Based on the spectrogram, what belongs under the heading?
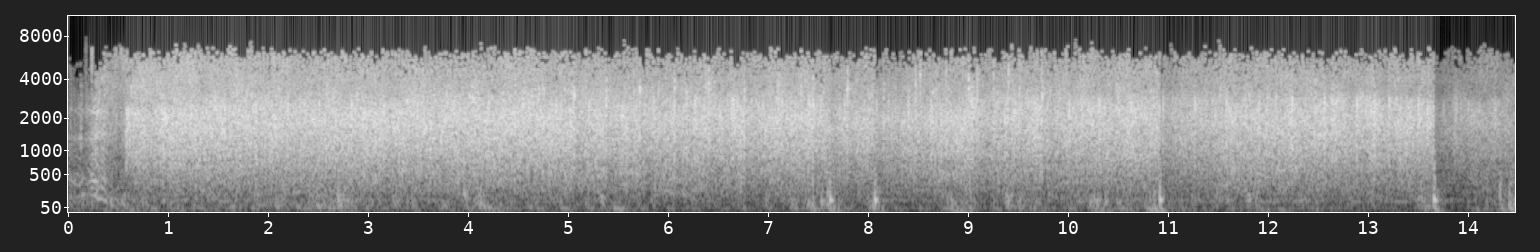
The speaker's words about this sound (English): It's ill grace to get up while he's still receiving his applause, but although I'm used to the Carson show, I don't anticipate that you'll wait until 1 o'clock in the morning.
